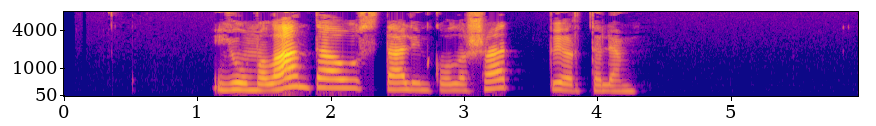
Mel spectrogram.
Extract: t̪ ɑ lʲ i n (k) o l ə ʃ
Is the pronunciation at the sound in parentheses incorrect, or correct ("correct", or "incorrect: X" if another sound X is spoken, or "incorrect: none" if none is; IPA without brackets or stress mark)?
correct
